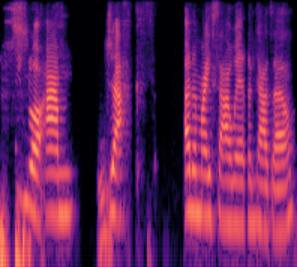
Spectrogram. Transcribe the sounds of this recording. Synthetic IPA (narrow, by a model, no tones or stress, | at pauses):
blɔʔam | d͡ʒakθ | ənəmajsawɪɾənɡadɛlˠ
